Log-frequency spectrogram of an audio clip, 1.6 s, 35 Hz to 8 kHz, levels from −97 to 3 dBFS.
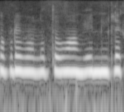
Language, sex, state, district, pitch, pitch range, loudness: Hindi, female, Chhattisgarh, Sukma, 250 Hz, 245-260 Hz, -10 LUFS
